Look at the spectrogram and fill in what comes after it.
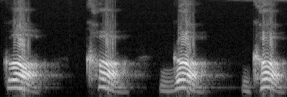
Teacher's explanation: क वर्ग का उच्चारण जब हम करते हैं तो यहां पर देखेंगे हम लोग कि इसका उच्चारण कंठ से होता है।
